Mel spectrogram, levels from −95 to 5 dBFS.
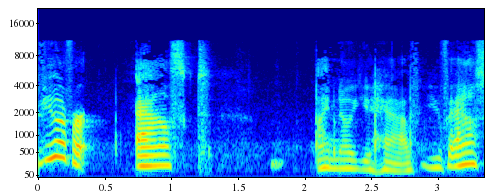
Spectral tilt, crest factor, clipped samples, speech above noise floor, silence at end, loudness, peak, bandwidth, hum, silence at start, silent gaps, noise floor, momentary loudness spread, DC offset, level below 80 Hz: -5.5 dB/octave; 22 dB; under 0.1%; 25 dB; 0 s; -29 LUFS; -8 dBFS; 11.5 kHz; none; 0 s; none; -54 dBFS; 20 LU; under 0.1%; -78 dBFS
